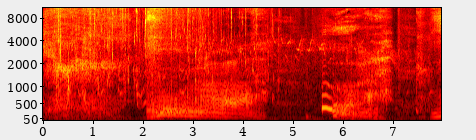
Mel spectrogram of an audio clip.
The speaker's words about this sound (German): Und noch ein Schlückchen in den Rüssel und dann über den Rücken gießen.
